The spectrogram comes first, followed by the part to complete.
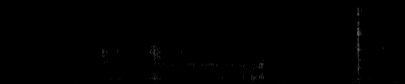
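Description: Near silence: room tone with a few faint soft sounds and one short, sharp click just before the end.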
